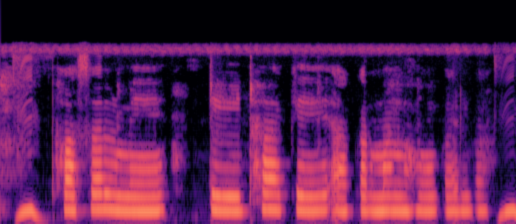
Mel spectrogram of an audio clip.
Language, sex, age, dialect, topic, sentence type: Bhojpuri, female, 25-30, Southern / Standard, agriculture, question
